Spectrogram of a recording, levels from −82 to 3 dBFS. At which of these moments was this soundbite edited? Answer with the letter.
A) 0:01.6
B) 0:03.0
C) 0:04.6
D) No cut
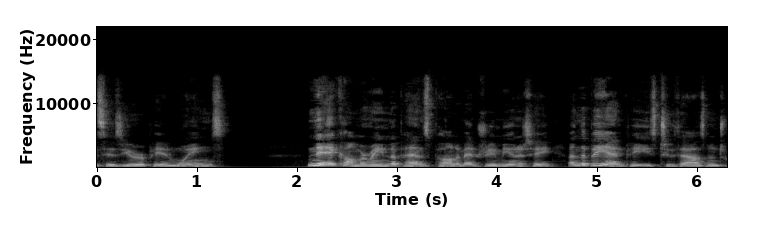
C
